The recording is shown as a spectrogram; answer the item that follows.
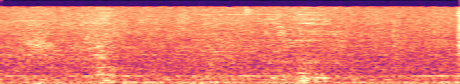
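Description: Steady low room rumble in a large hall, with a few faint knocks, the clearest about a second and a half in.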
